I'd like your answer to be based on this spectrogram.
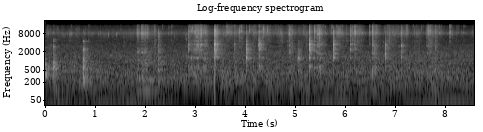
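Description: Onions being sautéed in a pan for a sardine fish curry, with a metal spatula clinking and scraping against the pan in quick irregular strokes that grow busier toward the end, close by and with no talk.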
